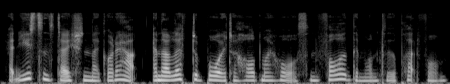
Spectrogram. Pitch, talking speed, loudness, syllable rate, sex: 190 Hz, 295 wpm, -21 LUFS, 6.7 syllables/s, female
